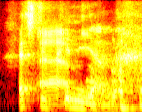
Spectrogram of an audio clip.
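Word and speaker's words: Estupiñán: Estepinian or whatever his name is. I'm going to butcher it. Purvis. We'll just call him Purvy from now on. – Estupinian. – Estupinian. Yeah.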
